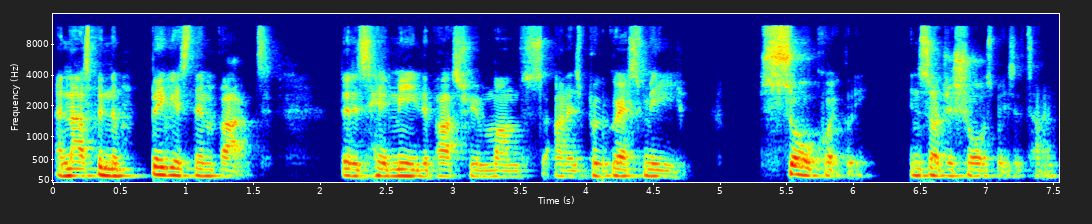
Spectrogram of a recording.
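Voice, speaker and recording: Somewhat breathy and fairly high-pitched, a man speaks at a moderate pace with monotone, flat intonation. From UK. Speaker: social media agency owner. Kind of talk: interview.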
